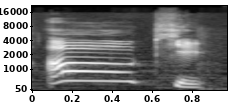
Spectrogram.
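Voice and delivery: high squeal over something cute; high cutesy gush; cooing delight. Real, not acted. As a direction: coo at it like a puppy. Finds a tattoo cute.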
